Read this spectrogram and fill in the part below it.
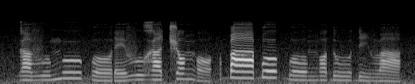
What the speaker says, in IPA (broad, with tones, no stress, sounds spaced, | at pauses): ɡ a˨ v u˨˦ m uː˦ ɓ oː˨ ɾ e˨˦ v u˦ ɣ a˦ t͡ʃ ɔ˦ ŋ ɔ˨ | ɓ aː˦ ɓ oː˦ ɡ͡b oː˨ ŋ ɔ˨ ɗ uː˨ ɗ i˨ β a˨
